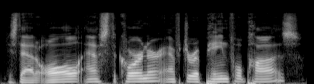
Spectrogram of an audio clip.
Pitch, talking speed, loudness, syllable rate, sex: 120 Hz, 190 wpm, -16 LUFS, 5.5 syllables/s, male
